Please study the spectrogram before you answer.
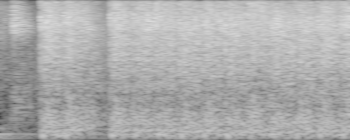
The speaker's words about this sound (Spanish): Salté por la ventana al tiempo que se desataba la balacera en las escaleras.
